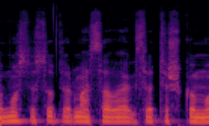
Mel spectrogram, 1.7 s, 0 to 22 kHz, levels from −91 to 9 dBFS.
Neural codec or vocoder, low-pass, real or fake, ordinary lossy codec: none; 19.8 kHz; real; MP3, 96 kbps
